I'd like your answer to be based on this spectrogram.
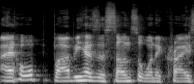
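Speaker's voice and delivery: normal talking voice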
